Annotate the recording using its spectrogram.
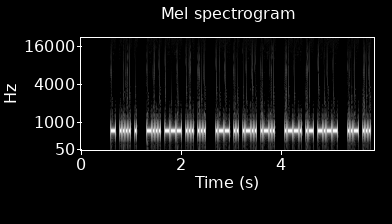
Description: Morse code, heard as a keyed tone, about 40 wpm, 700 Hz. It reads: THE BOSS WILL PAY US
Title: Sentences from Top 1000 Words - Review Part 4 - 40wpm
